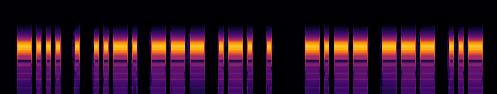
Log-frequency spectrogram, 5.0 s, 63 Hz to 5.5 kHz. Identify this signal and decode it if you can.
Morse code, heard as a keyed tone, about 25 wpm, 600 Hz. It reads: BEFORE YOU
